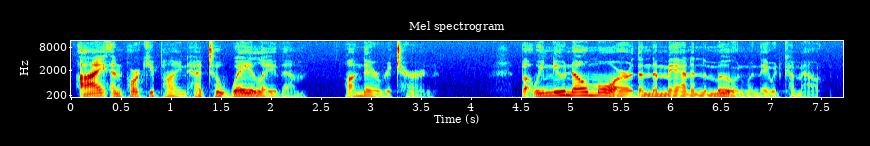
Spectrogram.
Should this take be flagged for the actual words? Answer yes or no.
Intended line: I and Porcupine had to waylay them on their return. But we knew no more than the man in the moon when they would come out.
no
